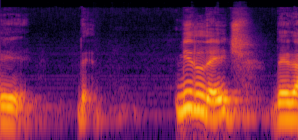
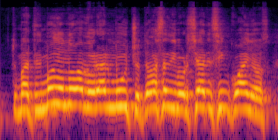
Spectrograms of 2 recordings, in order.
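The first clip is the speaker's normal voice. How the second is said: higher, fast mock seer prophecy; 7 semitones higher, 3 dB louder, faster than usual. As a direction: rattle off the doom like a play fortune teller. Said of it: "a hablar como si fuera una gitana".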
